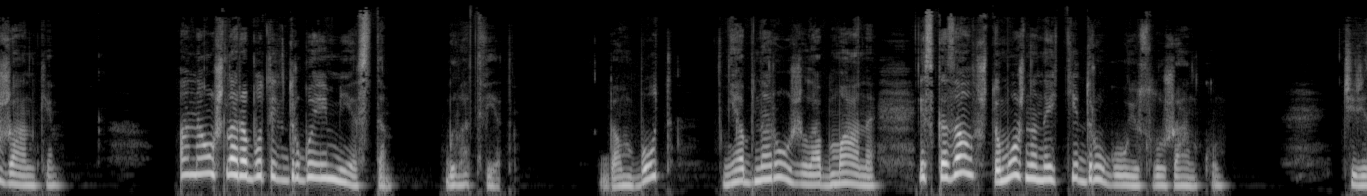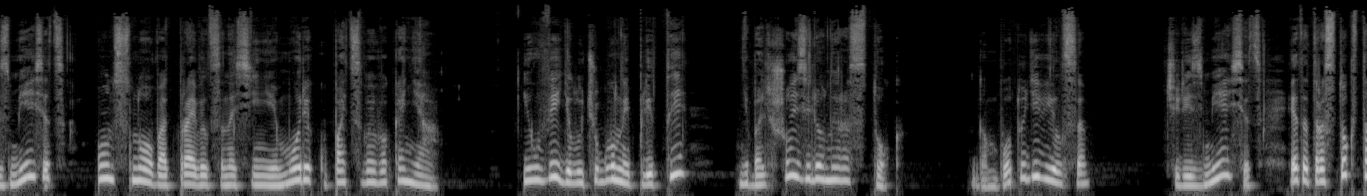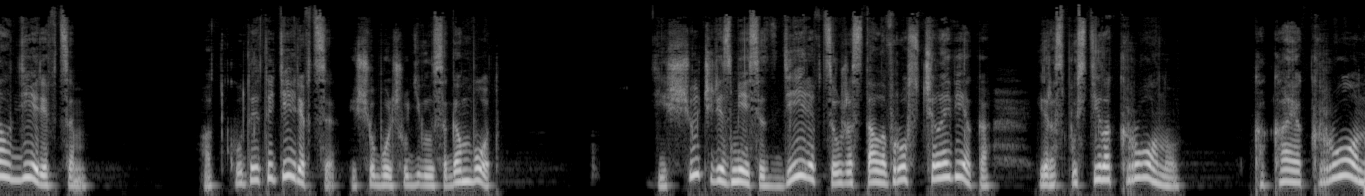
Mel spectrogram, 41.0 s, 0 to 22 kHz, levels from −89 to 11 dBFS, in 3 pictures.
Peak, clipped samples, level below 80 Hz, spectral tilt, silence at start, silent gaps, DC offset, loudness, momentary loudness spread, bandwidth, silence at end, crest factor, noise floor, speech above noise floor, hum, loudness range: 0 dBFS; under 0.1%; -60 dBFS; -6.5 dB/octave; 0 s; 1.54-1.74 s, 29.02-29.29 s, 33.08-33.24 s, 33.36-33.53 s, 33.66-33.79 s; under 0.1%; -19 LUFS; 16 LU; 19 kHz; 0 s; 20 dB; -87 dBFS; 68 dB; none; 7 LU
